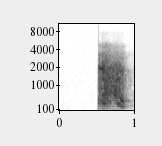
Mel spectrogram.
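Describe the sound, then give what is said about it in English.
A single sneeze bursts out of silence, a sudden loud, breathy blast with a rough voiced edge that lasts about a third of a second before fading quickly. “Sorry, I had to sneeze. Oh, there was a sneeze there.”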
